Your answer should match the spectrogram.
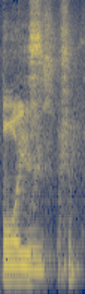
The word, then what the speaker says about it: buoys: Boys. However you pronounce it. – It's definitely boys.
